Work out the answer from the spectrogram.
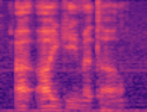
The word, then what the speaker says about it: IG Metall: Well, you should know it's pronounced IG Metall.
